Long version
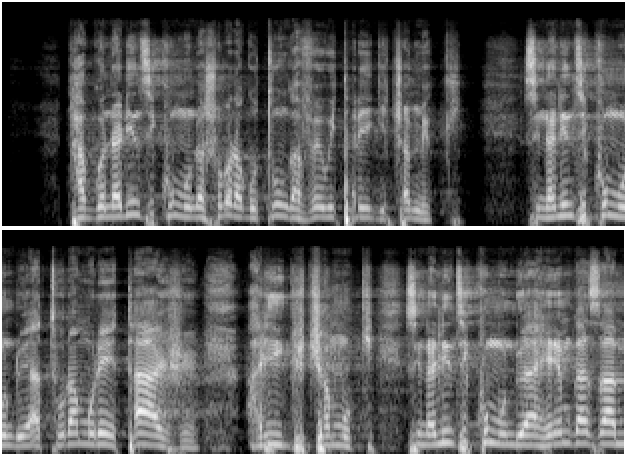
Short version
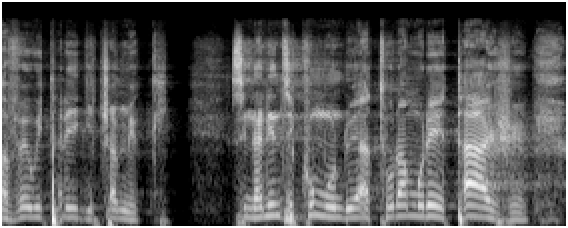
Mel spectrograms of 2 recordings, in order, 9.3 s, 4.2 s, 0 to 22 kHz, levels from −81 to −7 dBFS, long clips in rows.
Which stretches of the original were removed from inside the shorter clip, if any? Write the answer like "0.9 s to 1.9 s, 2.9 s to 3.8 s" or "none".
none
